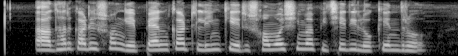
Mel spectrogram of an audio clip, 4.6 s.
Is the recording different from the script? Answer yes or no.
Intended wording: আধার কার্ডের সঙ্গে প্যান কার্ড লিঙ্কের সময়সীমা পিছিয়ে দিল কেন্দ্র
no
